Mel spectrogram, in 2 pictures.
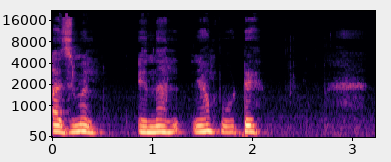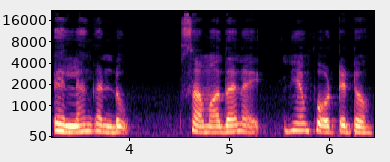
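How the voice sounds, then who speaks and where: A woman voicing a heartbroken young man who speaks softly and gives in quietly. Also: lowish voice, little pitch movement, slow pace. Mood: resigned.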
